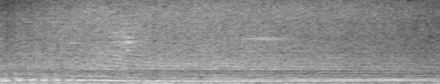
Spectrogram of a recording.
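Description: A car's engine with its pitch falling as it goes by, over a loud hiss.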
